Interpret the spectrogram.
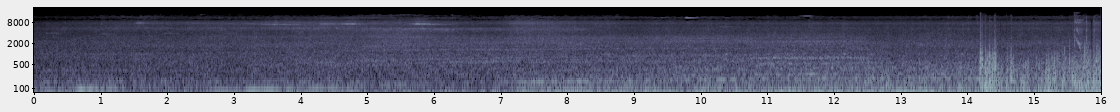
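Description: An electric commuter train rolls in on the elevated viaduct overhead. Its rumble grows steadily louder over the street traffic and is loudest in the last two seconds as it comes into view.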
